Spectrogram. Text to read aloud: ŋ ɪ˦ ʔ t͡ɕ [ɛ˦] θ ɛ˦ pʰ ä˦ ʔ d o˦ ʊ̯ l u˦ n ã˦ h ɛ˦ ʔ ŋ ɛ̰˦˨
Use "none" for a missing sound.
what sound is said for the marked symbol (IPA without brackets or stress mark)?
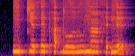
ɛ˦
